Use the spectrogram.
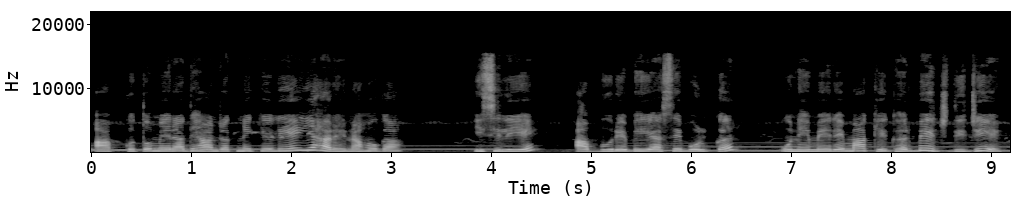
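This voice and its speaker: A woman's voice: high-pitched, measured pace, soft background music. A woman voicing a young, expectant female sparrow who pleads anxiously with her husband in a cartoon. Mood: pleading.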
